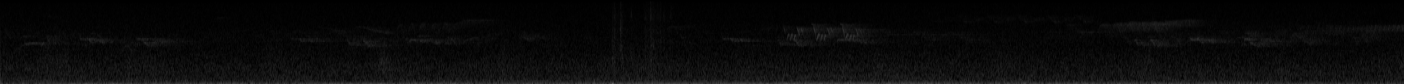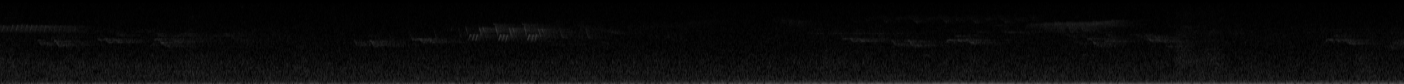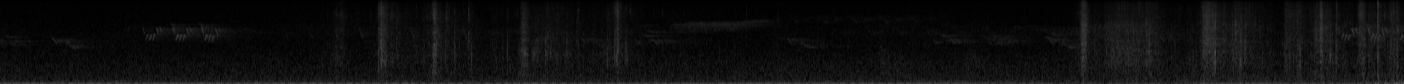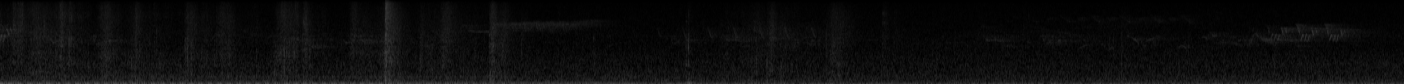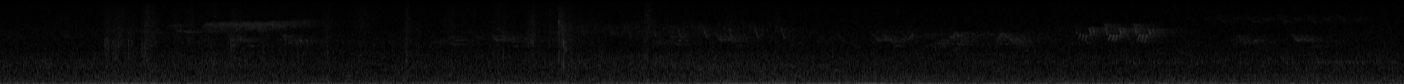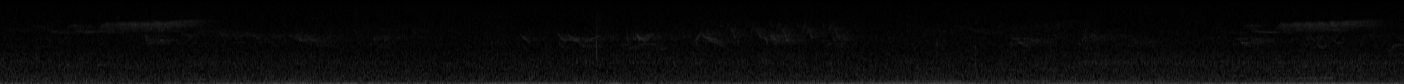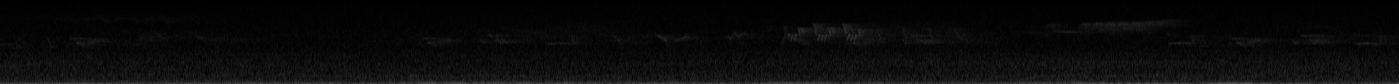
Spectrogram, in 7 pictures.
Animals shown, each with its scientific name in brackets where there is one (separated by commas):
Ovenbird (Seiurus aurocapilla), Black-throated Blue Warbler (Setophaga caerulescens), American Robin (Turdus migratorius), Black-and-white Warbler (Mniotilta varia), Pine Warbler (Setophaga pinus), Veery (Catharus fuscescens), Scarlet Tanager (Piranga olivacea), Mourning Warbler (Geothlypis philadelphia)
